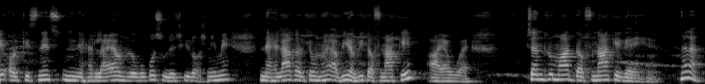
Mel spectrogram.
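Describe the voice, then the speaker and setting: A woman teaching a poem to students, explaining each line slowly in a voice with inflection, often adding "hai na" and repeating herself. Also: fairly low pitch, slight background noise.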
